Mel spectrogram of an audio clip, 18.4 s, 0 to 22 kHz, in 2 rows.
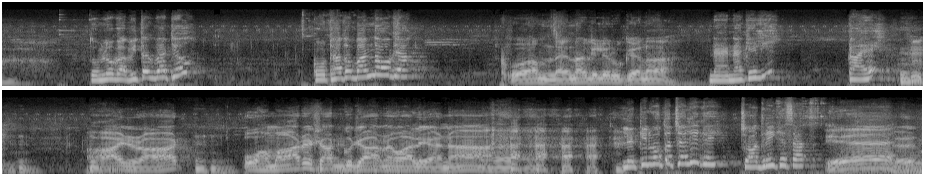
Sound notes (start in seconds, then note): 13.8 Laughs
